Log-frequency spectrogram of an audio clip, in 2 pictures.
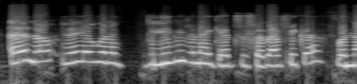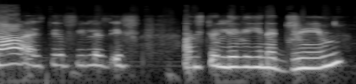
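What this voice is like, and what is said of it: Hoarse, worn-out voice. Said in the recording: “Do you have a voice? ... My voice is a mess ... that celebration voice”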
